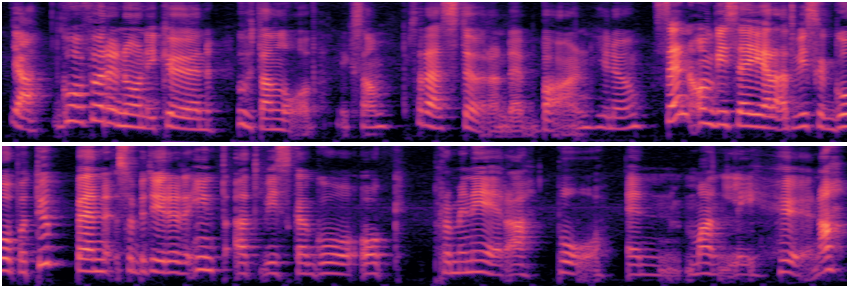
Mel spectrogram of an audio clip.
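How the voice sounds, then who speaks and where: A woman's voice: medium pitch, hardly any pauses. A woman in her twenties with a Finland Swedish accent, chatting playfully in a casual vlog and dropping in English phrases. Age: 20s. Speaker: vlogger. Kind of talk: casual vlog explaining words.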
